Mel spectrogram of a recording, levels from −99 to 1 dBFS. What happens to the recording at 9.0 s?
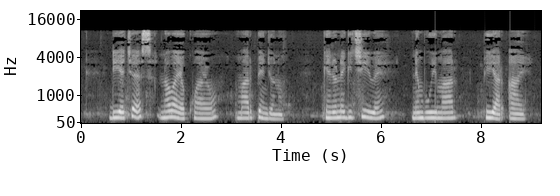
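Around 9.0 s the speech is interrupted by a small, sharp tick, the last in a regular series heard every 0.5 s from 7.08 s to 9.07 s, about five in all. These are periodic USB or driver dropouts. A background task stalls the audio path at a fixed interval, and each time roughly a millisecond of signal is lost and replaced with silence. The abrupt gap in the waveform produces the click, which is audible only because speech is present.

The same moment also carries the grainy, hissy texture heard across the whole clip, and nothing remains above 10.6 kHz. This is likely Vorbis compression at a low bitrate, which the sound suggests is somewhere near 33 kbps. At that rate the encoder cuts the top of the spectrum and quantises the upper residue so coarsely that fine detail turns into noise of similar energy, which also softens the edges of consonants.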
